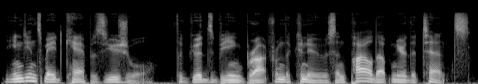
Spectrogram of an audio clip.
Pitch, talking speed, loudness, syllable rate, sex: 105 Hz, 240 wpm, -18 LUFS, 5.1 syllables/s, male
